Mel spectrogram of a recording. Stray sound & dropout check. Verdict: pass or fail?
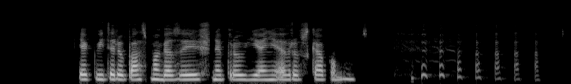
fail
